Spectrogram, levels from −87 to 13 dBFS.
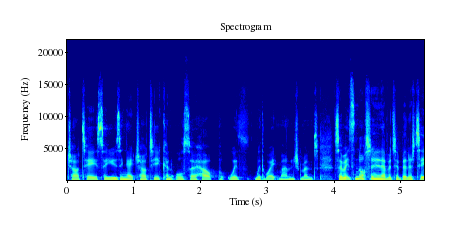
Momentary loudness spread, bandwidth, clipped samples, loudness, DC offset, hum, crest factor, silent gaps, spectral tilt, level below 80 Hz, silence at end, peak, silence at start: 10 LU; 16.5 kHz; under 0.1%; -36 LUFS; under 0.1%; none; 16 dB; none; -4.5 dB/octave; -72 dBFS; 0 s; -20 dBFS; 0 s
